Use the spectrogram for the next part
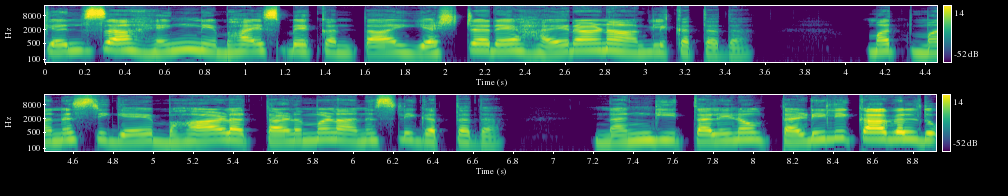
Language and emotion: Kannada, angry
